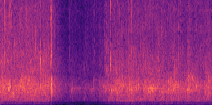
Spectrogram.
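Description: Audience applause that cuts off abruptly about a second in, followed after a quieter second by crowd noise swelling again.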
